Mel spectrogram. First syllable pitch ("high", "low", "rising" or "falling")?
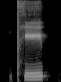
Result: rising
